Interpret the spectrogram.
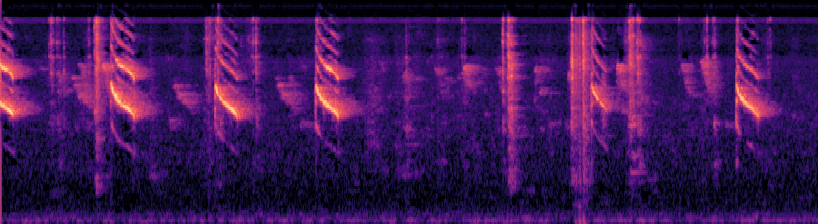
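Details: Female common iora calling to draw answers from other ioras: sharp chirps sweep steeply down from high to mid pitch, given singly or in pairs about once a second, with fainter chirps between and a low hum underneath.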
